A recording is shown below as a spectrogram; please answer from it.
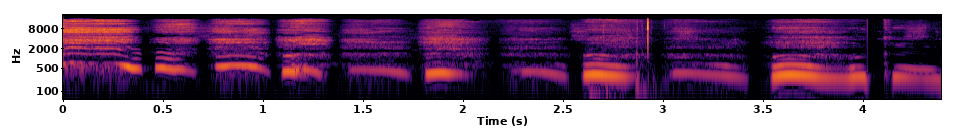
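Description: A boy laughing hard in a string of about ten short, breathy, gasping cries, each falling in pitch.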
